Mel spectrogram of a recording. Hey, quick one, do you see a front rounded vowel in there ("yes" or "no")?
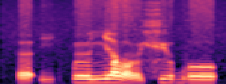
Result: no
